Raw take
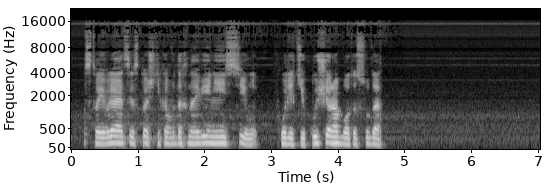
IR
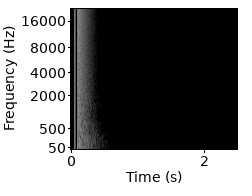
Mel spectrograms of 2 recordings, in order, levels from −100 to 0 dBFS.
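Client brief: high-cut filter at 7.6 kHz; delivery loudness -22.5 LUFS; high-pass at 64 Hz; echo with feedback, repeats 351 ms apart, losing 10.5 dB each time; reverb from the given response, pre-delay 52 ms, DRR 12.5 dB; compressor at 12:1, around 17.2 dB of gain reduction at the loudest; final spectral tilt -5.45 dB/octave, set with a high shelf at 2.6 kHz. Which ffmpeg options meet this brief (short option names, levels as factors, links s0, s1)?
-filter_complex "[0:a]highpass=64,lowpass=7600,highshelf=f=2600:g=-5,acompressor=threshold=0.0251:ratio=12,aecho=1:1:351|702|1053:0.299|0.0896|0.0269,asplit=2[s0][s1];[1:a]atrim=start_sample=2205,adelay=52[s2];[s1][s2]afir=irnorm=-1:irlink=0,volume=0.119[s3];[s0][s3]amix=inputs=2:normalize=0,volume=5.31"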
